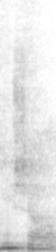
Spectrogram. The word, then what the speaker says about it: Michel: Michel is it's pronounced Michel actually.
